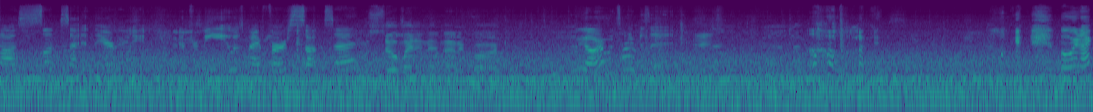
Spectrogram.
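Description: Steady low drone of an airliner cabin in flight, the engines and airflow, with faint voices of people nearby.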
